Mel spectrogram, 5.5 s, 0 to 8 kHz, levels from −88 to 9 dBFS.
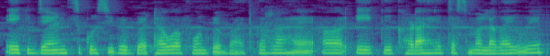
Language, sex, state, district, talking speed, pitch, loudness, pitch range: Hindi, female, Haryana, Rohtak, 205 wpm, 175 Hz, -18 LUFS, 165-180 Hz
